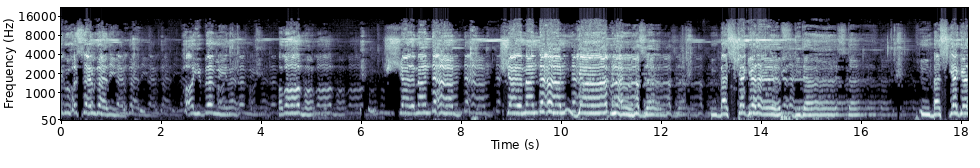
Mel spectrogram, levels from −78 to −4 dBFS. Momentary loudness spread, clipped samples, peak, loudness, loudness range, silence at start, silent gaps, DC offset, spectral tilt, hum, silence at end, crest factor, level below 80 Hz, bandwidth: 18 LU; 0.4%; 0 dBFS; -6 LUFS; 9 LU; 0 s; none; under 0.1%; 0 dB/octave; none; 0 s; 10 dB; -42 dBFS; over 20 kHz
